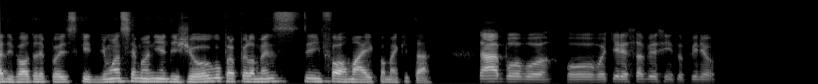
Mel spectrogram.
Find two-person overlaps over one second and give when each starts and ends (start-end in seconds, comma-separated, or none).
none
